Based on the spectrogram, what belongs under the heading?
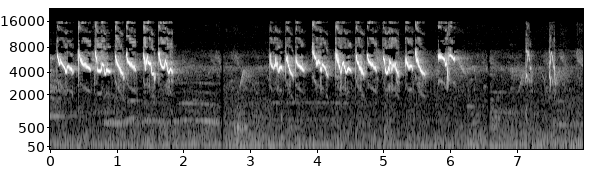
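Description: Oriental white-eye singing rapid bursts of high, thin, twittering notes, about two seconds each, separated by a short pause; nothing else is heard.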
